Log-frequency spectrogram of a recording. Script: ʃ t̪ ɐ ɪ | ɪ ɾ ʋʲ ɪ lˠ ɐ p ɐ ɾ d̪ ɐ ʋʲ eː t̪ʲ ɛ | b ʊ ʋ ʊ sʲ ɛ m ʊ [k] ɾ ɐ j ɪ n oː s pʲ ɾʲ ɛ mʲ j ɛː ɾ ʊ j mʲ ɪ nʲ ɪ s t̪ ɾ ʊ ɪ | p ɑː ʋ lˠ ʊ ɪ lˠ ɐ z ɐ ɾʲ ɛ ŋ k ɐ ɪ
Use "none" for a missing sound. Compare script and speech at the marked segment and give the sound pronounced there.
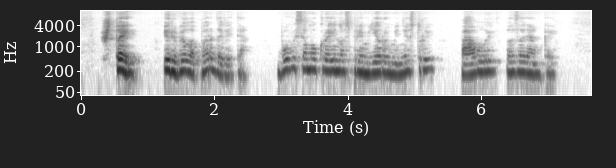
k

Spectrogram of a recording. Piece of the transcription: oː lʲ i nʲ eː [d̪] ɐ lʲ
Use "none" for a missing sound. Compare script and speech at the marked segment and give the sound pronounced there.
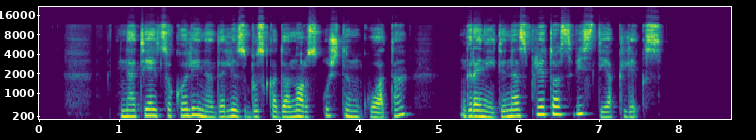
d̪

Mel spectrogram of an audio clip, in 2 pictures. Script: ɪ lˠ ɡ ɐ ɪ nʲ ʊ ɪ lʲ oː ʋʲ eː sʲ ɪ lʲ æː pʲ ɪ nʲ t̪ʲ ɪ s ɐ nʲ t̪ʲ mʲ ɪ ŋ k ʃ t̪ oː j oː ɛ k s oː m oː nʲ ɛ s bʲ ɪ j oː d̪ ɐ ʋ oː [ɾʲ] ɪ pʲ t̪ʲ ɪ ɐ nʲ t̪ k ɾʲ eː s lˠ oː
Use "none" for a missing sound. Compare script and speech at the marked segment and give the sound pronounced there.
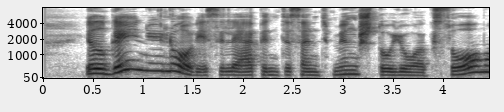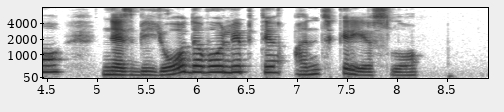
lʲ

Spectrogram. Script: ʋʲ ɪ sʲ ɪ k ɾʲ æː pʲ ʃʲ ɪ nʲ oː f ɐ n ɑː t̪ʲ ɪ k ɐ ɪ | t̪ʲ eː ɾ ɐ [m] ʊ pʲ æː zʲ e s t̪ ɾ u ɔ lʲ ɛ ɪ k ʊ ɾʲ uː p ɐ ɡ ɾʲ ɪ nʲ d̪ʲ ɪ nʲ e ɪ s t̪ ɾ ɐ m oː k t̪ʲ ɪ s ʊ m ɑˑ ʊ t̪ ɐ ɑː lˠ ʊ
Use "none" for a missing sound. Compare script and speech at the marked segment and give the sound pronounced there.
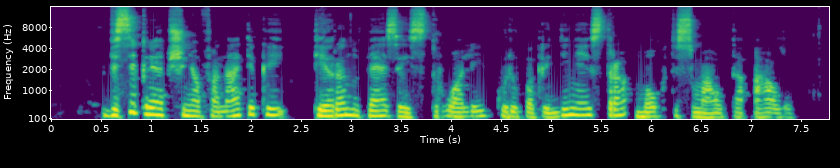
n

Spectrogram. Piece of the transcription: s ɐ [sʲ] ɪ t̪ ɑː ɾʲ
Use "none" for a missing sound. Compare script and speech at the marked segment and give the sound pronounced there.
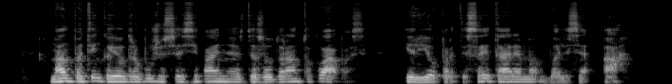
none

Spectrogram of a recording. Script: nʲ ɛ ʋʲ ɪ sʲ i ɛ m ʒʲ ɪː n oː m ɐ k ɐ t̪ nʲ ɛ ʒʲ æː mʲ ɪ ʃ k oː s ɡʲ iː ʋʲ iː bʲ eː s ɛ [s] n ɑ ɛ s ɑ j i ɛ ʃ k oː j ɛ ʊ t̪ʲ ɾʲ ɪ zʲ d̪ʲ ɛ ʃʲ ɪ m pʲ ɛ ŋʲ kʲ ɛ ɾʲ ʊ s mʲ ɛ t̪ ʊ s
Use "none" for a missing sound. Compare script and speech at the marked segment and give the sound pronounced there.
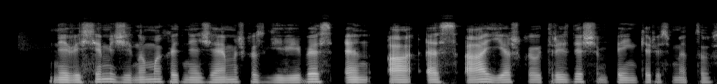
none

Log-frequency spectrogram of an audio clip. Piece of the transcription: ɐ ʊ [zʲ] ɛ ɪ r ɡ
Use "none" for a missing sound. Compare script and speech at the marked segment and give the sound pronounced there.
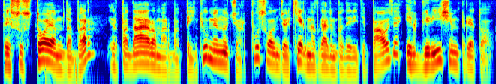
zʲ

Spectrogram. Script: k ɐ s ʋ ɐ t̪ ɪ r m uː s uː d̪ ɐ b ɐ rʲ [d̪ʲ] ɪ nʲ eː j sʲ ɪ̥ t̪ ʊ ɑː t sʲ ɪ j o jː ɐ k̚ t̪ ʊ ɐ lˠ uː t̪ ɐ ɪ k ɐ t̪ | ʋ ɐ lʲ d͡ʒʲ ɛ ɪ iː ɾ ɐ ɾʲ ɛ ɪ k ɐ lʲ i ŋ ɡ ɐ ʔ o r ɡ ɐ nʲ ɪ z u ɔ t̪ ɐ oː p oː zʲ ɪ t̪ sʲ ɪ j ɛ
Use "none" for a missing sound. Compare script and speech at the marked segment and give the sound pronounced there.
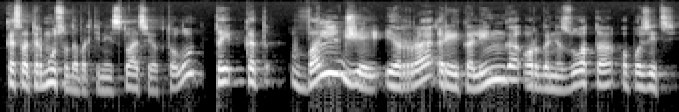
t̪ʲ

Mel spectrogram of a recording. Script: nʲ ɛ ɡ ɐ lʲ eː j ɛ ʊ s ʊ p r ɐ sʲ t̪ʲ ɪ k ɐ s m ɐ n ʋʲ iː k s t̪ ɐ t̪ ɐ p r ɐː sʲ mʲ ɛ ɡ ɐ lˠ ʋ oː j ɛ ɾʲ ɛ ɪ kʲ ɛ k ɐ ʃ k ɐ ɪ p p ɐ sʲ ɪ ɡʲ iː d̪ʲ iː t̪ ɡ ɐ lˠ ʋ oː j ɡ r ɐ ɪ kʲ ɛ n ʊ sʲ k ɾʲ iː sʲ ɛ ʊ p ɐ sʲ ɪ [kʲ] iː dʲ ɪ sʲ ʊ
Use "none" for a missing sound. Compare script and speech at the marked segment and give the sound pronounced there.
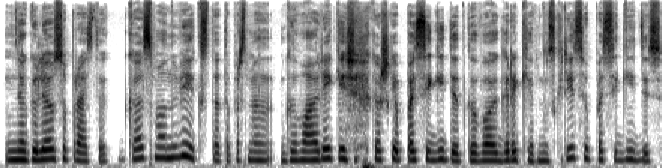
ɡʲ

